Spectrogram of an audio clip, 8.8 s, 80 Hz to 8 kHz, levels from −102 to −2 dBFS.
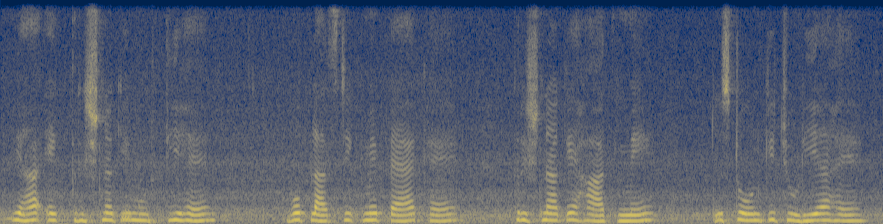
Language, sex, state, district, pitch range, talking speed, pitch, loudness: Hindi, female, Uttar Pradesh, Muzaffarnagar, 215-235 Hz, 130 wpm, 225 Hz, -24 LUFS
